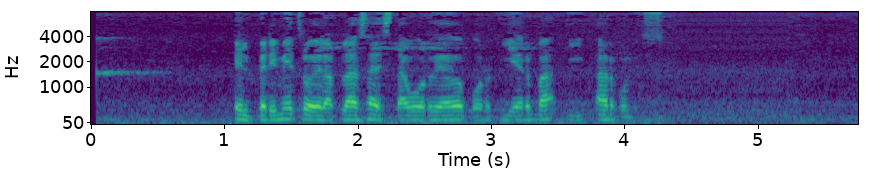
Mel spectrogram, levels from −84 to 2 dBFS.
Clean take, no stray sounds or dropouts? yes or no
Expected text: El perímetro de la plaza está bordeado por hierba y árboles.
yes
